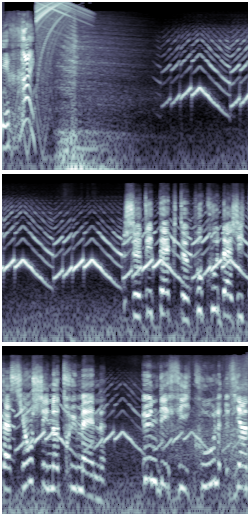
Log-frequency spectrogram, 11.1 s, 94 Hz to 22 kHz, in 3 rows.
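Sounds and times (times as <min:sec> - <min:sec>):
speech: 0:00.0 - 0:01.0, 0:05.6 - 0:11.0
electronic alarm siren effect sounding a cortisol alert: 0:00.5 - 0:11.0.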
